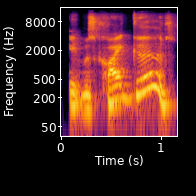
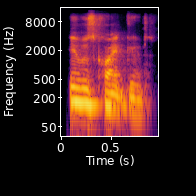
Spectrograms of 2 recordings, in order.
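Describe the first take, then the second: First: The voice rises in pitch across the phrase. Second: The voice falls in pitch across the phrase. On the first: The speaker is surprised. "it was a rising intonation and it shows surprise" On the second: There is no enthusiasm and something may be wrong. "that was a falling intonation"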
